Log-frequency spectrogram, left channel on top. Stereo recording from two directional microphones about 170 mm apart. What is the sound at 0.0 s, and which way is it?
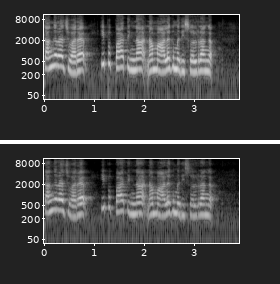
A woman's voice, 35° left (ahead or behind).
